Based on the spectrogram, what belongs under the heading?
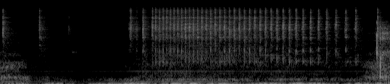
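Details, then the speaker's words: Raleigh Chopper rear wheel, freshly laced and rebuilt, spun in the forks: rapid, crisp, even ratchet clicks show the freewheel working normally. "yeah freewheel seems to be working on right now so yeah done and dusted first wheel"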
